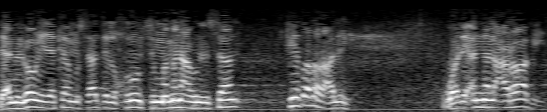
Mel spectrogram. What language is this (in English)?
Arabic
